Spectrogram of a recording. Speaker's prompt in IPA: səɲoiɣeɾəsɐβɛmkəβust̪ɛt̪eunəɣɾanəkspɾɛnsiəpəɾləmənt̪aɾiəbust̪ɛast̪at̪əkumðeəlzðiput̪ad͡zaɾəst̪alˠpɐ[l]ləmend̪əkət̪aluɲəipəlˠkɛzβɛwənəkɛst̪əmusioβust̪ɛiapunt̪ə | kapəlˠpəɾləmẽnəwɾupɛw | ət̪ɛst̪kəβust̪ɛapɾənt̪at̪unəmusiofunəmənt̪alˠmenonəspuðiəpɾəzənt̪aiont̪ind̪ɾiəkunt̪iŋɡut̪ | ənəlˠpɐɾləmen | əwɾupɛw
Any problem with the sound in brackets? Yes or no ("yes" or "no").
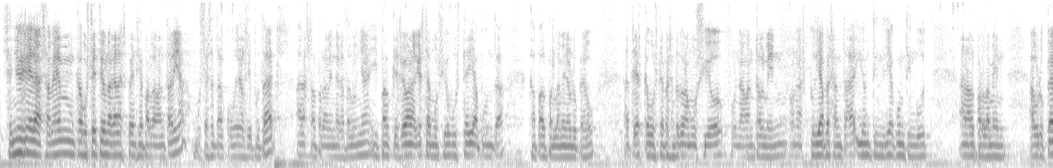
yes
